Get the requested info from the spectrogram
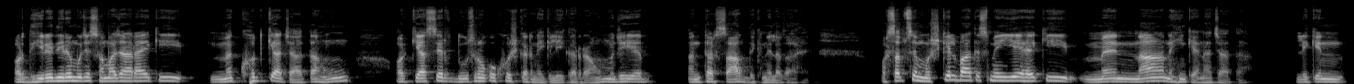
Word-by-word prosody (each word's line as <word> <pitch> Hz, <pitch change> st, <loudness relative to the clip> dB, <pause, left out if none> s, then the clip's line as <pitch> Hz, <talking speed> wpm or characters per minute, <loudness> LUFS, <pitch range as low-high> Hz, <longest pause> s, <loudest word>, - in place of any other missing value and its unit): और 125 Hz, -1 st, -1 dB
धीरे-धीरे 155 Hz, +8 st, +5 dB
मुझे 165 Hz, 0 st, +3 dB
समझ 155 Hz, 0 st, +2 dB
आ 155 Hz, -1 st, +5 dB
रहा 160 Hz, +1 st, +2 dB
है 165 Hz, -, +1 dB
कि 155 Hz, -3 st, -3 dB, 0.2 s
मैं 120 Hz, +5 st, -1 dB
ख़ुद 165 Hz, -1 st, -3 dB
क्या -, -, +4 dB
चाहता 105 Hz, 0 st, -4 dB
हूँ 150 Hz, +9 st, -4 dB, 0.5 s
और 130 Hz, -1 st, -4 dB
क्या 145 Hz, -2 st, +6 dB
सिर्फ़ 165 Hz, -4 st, +1 dB
दूसरों 155 Hz, +3 st, -1 dB
को 155 Hz, -, -2 dB
ख़ुश 155 Hz, -2 st, -2 dB
करने 105 Hz, -4 st, -6 dB
के 95 Hz, -, -8 dB
लिए 100 Hz, 0 st, -5 dB
कर -, -, -7 dB
रहा 95 Hz, -3 st, -7 dB
हूँ, 105 Hz, +5 st, -9 dB
मुझे 130 Hz, +1 st, -2 dB
ये 130 Hz, -2 st, -2 dB, 0.4 s
अंतर 120 Hz, +2 st, -2 dB
साफ़ 120 Hz, +2 st, +1 dB
दिखने 105 Hz, +1 st, -10 dB
लगा 90 Hz, -3 st, -10 dB
है। -, -, -21 dB, 0.7 s
और -, -, -5 dB
सबसे 175 Hz, +3 st, +4 dB
मुश्किल 170 Hz, +5 st, +2 dB
बात 190 Hz, -1 st, +4 dB
इसमें 185 Hz, 0 st, 0 dB
ये 175 Hz, 0 st, +4 dB
है 160 Hz, -1 st, +4 dB
कि 165 Hz, +2 st, -4 dB, 0.3 s
मैं 120 Hz, +5 st, +2 dB
ना 140 Hz, +4 st, +3 dB
नहीं 130 Hz, -5 st, -2 dB
कहना 100 Hz, -3 st, -7 dB
चाहता। 90 Hz, -1 st, -11 dB, 0.4 s
लेकिन 120 Hz, +1 st, -2 dB
135 Hz, 205 wpm, -23 LUFS, 115-160 Hz, 0.7 s, क्या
